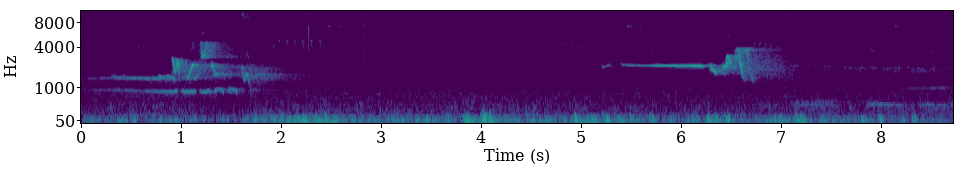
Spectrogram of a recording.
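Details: Two songs of a Japanese bush warbler, recorded by a fixed camera on the Kusu tank road in Japan on 24 April 2025. A clear held whistle snaps into a rapid, rising, trilled phrase; the second whistle is higher-pitched. A soft low rumble runs beneath.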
